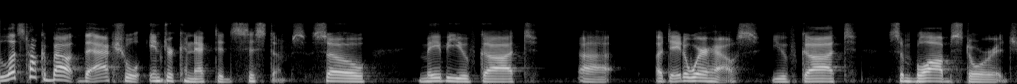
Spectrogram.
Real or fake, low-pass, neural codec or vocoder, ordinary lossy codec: real; 7.2 kHz; none; Opus, 32 kbps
